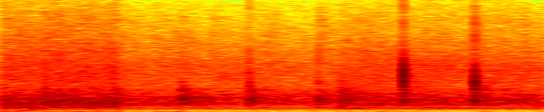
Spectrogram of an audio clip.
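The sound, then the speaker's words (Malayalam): An audience claps its hands in thanks: faint, evenly spaced claps in a steady rhythm over a soft, hissing wash of many hands. “നന്നായിട്ട് കയ്യടിച്ച് കർത്താവേ നന്ദി, യേശുവേ നന്ദി.”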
